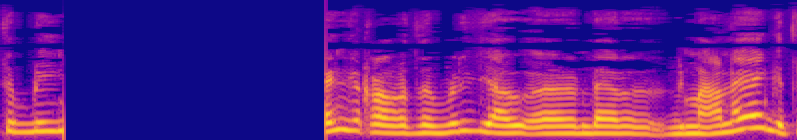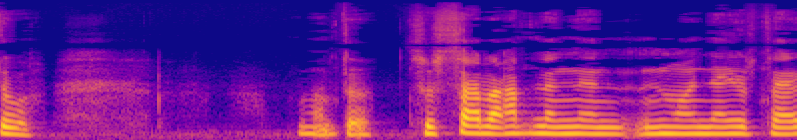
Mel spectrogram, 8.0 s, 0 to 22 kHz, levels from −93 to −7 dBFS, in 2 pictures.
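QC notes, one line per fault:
0.31 to 1.62 s, audio dropout to silence. The speech cuts out abruptly and returns mid-flow about 1.3 s later. The gap is dead silence with no room tone. The input was likely lost while recording continued writing silence. Whatever was said there is gone.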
